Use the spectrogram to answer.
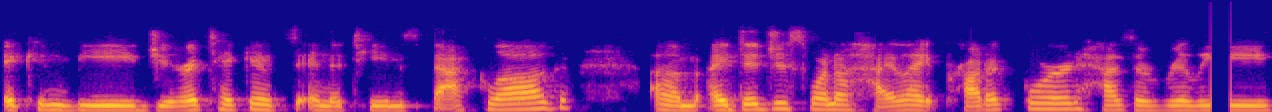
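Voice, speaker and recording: Delivery comes at a moderate pace with fairly even intonation. It is an unremarkable speaking voice. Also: woman, fairly low pitch for a woman. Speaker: research manager presenting at webinar. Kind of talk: webinar presentation.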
